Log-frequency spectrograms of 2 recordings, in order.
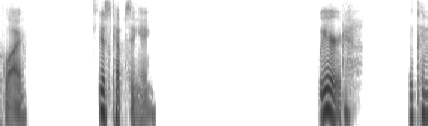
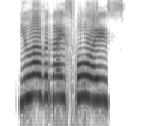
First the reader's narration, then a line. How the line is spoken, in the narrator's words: I shout out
